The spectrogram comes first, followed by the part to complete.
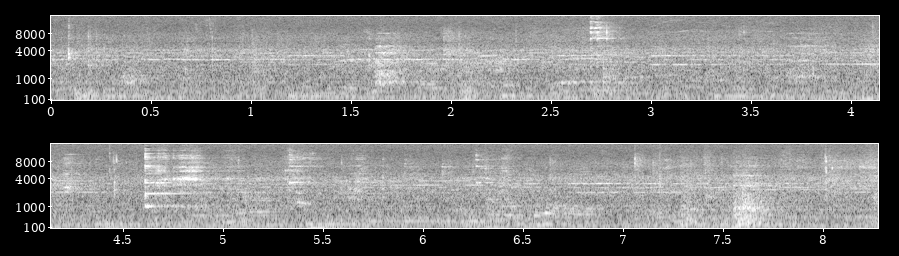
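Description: Cutlery clinking against a plate a few separate times, over a steady low hum.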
